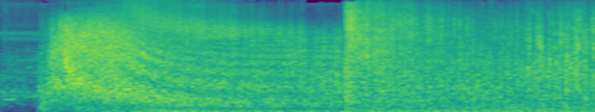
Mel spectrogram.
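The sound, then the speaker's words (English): A sudden, loud explosion of a rocket-propelled grenade, fired from the shoulder by a Shan militiaman and striking near the top of a rock outcrop, erupts into a sustained roaring rumble, with a second sharp blast hitting partway through; powerful, with no voices. “A Shan militiaman on the ground shouldered an RPG.”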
